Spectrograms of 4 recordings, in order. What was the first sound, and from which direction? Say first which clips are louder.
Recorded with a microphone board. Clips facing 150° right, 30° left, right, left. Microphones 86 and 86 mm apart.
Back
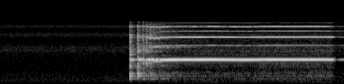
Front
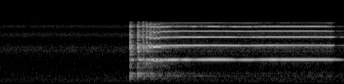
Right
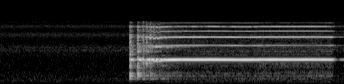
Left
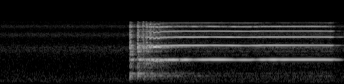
A violin: back 10 dB, right 11 dB; 115° right.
